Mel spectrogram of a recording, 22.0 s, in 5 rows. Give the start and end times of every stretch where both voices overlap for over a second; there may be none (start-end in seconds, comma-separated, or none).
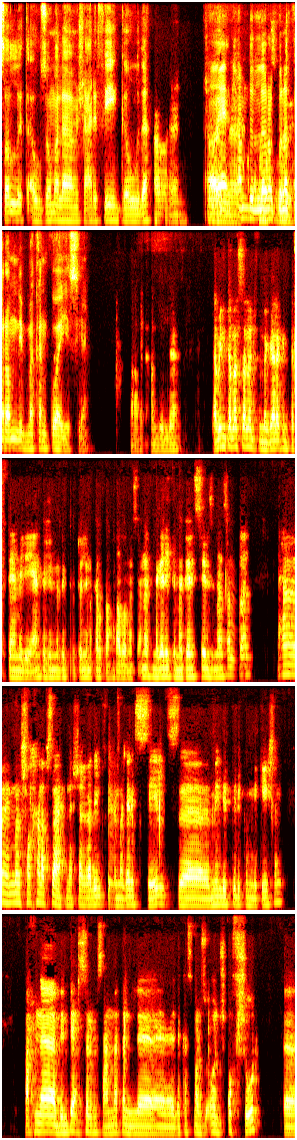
3.1-4.5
